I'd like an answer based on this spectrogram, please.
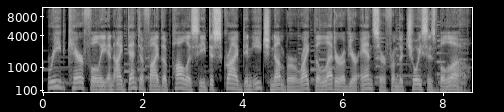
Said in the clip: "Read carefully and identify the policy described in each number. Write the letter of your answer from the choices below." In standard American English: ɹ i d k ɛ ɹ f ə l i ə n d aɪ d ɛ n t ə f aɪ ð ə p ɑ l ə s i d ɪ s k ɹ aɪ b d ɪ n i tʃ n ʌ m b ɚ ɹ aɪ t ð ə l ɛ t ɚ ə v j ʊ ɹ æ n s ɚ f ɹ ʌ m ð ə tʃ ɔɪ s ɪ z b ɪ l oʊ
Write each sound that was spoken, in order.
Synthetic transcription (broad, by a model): ɹ i d k ɛ ɹ f l i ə n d aɪ d ɛ n t ə f aɪ ð ə p ɑ l ə s i d ɪ s k ɹ aɪ b d ɪ n i tʃ n ʌ m b ɚ ɹ aɪ t ð ə l ɛ t ɚ ə v j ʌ ɹ æ n s ɚ f ɹ ʌ m ð ə tʃ ɔɪ s ɪ z b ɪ l oʊ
